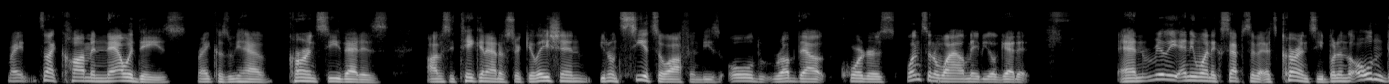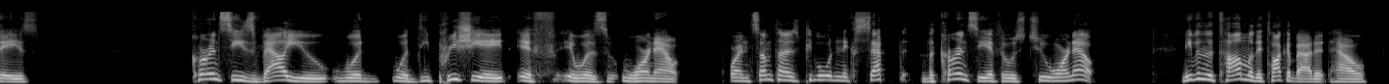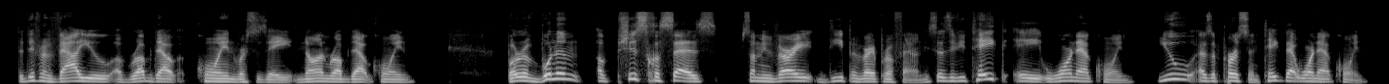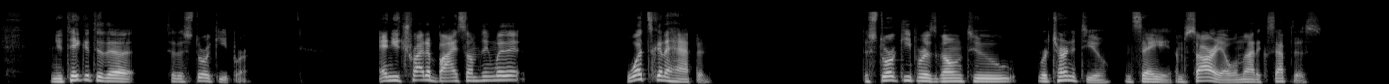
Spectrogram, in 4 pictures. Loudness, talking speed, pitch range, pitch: -23 LUFS, 170 wpm, 130-170 Hz, 145 Hz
